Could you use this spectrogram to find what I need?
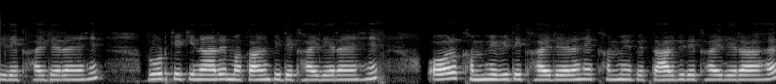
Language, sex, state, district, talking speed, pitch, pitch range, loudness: Hindi, female, Chhattisgarh, Kabirdham, 225 wpm, 220 Hz, 215-230 Hz, -16 LUFS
